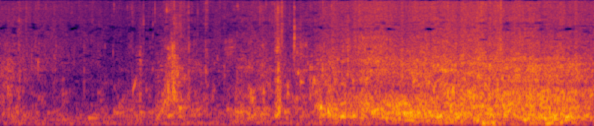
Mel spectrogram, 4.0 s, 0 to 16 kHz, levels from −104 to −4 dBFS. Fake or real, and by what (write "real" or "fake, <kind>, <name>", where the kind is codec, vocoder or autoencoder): fake, vocoder, BigVGAN v2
